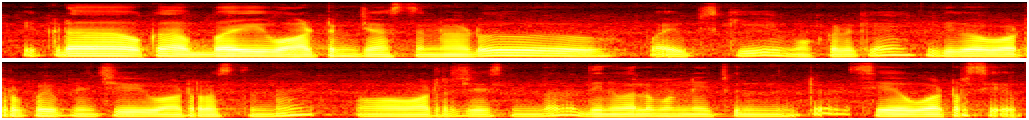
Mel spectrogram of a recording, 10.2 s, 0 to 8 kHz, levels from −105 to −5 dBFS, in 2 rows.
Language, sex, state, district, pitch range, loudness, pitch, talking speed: Telugu, male, Andhra Pradesh, Srikakulam, 105-125 Hz, -16 LUFS, 110 Hz, 135 wpm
